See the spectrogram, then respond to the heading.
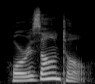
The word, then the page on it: horizontal: hɔ`rəzɑ’ntl; ホォリゾントゥ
